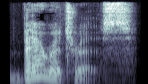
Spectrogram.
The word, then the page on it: barratrous: British English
